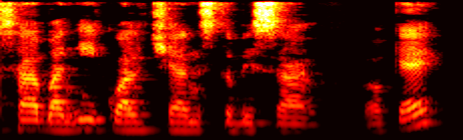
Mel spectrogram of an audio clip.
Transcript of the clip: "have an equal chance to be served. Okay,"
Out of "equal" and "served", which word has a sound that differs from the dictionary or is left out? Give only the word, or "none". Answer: served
